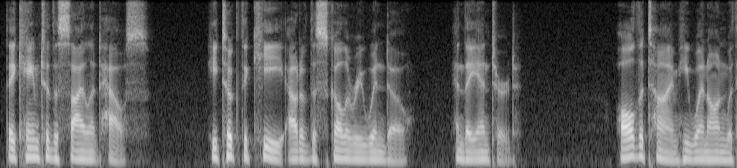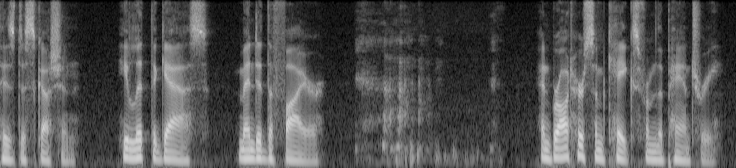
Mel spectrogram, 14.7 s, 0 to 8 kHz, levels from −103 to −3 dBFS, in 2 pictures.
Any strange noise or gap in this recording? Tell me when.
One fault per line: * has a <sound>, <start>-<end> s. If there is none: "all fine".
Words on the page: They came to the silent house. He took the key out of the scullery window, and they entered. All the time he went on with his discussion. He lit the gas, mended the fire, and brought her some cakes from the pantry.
* has a laugh, 10.9-12.5 s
